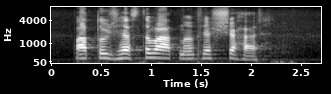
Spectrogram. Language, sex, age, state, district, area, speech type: Kashmiri, female, 60+, Jammu and Kashmir, Anantnag, rural, spontaneous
